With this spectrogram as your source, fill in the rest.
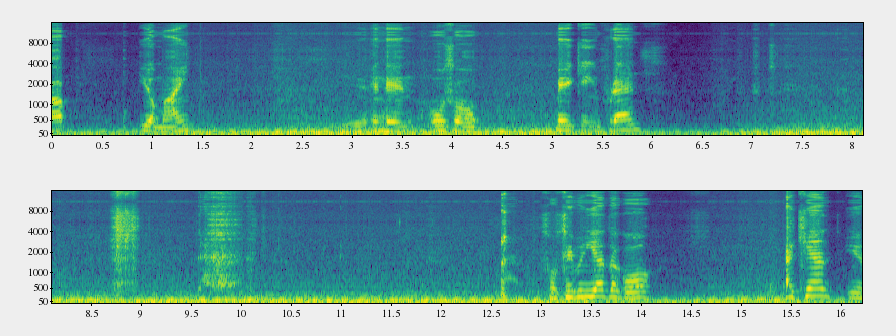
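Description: A man speaks close by, in short halting phrases.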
